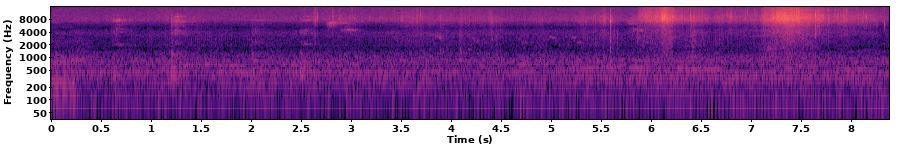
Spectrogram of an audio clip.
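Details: Honey bees gathering at knotweed flowers at a home in Thailand, filmed the day before leaving the country; a low, steady droning hum runs throughout with faint tonal wavering, plus soft outdoor background noise.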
